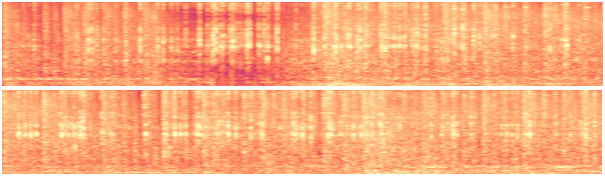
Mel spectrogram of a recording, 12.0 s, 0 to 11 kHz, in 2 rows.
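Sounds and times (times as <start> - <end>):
bike clattering over rough ground: 0.0 - 12.0
wind rushing over camera: 0.8 - 12.0.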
